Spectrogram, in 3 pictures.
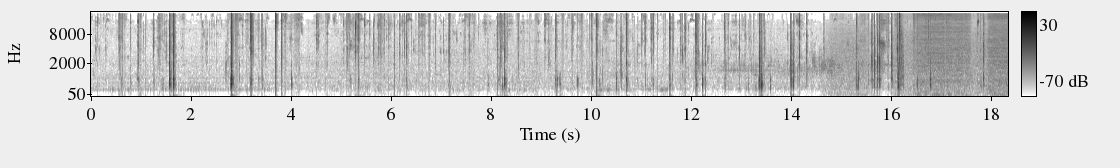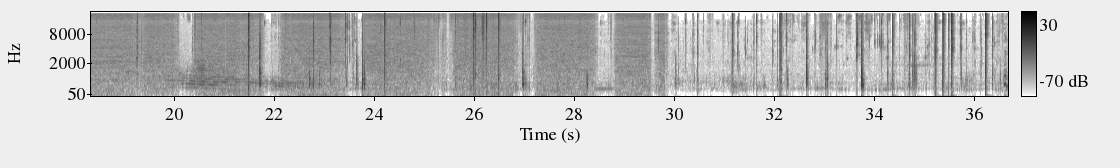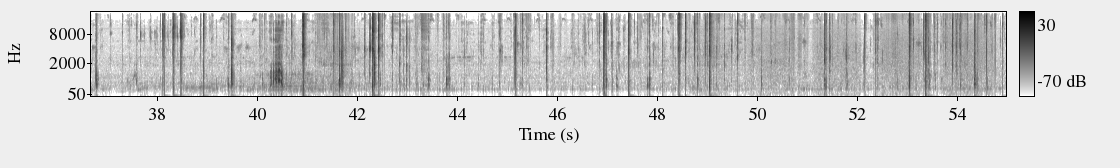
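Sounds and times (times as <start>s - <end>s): plastic parts clicking and rattling: 0.0s - 14.5s, 29.6s - 54.9s
light steady hiss: 9.8s - 30.0s.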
